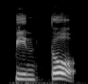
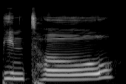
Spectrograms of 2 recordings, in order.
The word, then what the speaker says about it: pinto: And remember, don't forget the glottle stop. Don't forget to stop the sound at the end. That's called a glottle stop. Pinto. It's not Pinto, it's Pinto. Stop it at the end.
